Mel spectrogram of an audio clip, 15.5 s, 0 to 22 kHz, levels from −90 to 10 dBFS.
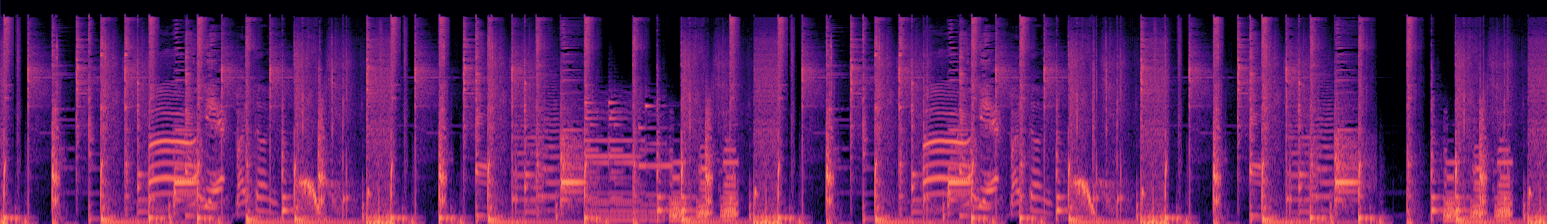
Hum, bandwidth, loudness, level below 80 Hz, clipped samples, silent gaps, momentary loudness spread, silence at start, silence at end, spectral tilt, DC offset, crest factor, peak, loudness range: none; 17 kHz; -20 LUFS; -28 dBFS; under 0.1%; none; 7 LU; 0 s; 0 s; -4 dB/octave; under 0.1%; 20 dB; 0 dBFS; 2 LU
